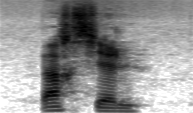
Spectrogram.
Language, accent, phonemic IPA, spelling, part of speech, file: French, France, /paʁ.sjɛl/, partiel, adjective / noun, LL-Q150 (fra)-partiel.wav
- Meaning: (adjective) partial (part, no full); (noun) 1. overtone (harmonic) 2. midterm exam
